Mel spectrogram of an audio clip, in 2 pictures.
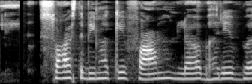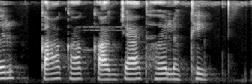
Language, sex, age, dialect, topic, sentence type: Chhattisgarhi, female, 25-30, Central, banking, question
